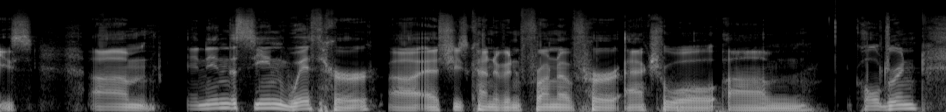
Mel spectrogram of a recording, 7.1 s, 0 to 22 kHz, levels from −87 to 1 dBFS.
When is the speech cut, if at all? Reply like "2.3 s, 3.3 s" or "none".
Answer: none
